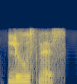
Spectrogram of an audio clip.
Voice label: "looseness", Indian

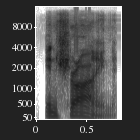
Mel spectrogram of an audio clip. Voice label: "enshrine", American

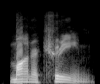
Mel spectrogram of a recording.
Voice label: "monotreme", American

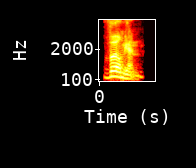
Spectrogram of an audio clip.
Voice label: "vermian", Indian

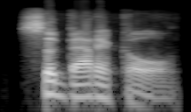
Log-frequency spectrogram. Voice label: "sabbatical", American

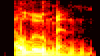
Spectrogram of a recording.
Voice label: "illumine", American

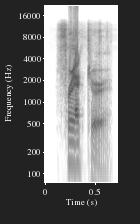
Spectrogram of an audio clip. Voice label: "Fraktur", American

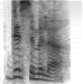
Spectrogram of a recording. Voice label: "dissimilar", Indian

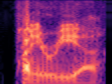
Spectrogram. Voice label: "pyorrhoea", American

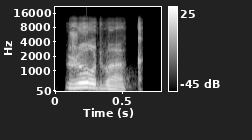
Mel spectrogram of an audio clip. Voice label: "roadwork", Indian

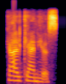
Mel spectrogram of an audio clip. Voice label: "calcaneus", Indian

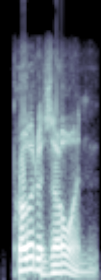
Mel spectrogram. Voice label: "protozoan", American

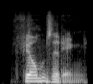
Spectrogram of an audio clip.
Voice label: "filmsetting", American

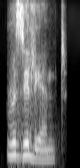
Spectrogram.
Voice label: "resilient", Indian

